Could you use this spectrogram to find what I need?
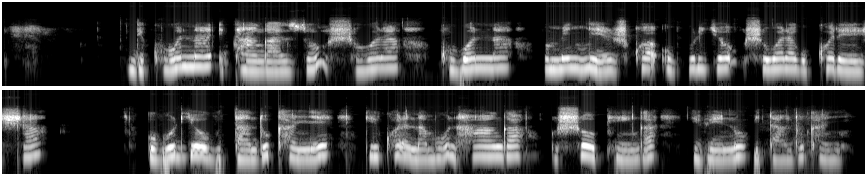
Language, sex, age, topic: Kinyarwanda, female, 25-35, finance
